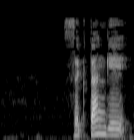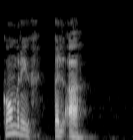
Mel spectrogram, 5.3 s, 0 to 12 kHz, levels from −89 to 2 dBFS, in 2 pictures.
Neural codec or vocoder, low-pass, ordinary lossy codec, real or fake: codec, 16 kHz, 16 kbps, FreqCodec, larger model; 7.2 kHz; MP3, 32 kbps; fake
